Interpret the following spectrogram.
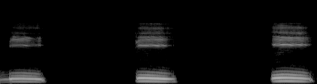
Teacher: জেরের উচ্চারণ করার সময় জিহ্বার মধ্যখান একটু উপরের দিকে ওঠে, জিহ্বার মধ্যখান উপরের দিকে ওঠে, উপরের তালুর সঙ্গে লাগে না।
